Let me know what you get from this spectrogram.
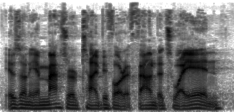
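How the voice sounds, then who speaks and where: A man's voice: deep voice, steady tone, rapid-fire, bright, forceful tone. A man voicing a jaded, sardonic century-old ghoul pony in a colt's body, rambling wearily in a storybook reading. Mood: grim.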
